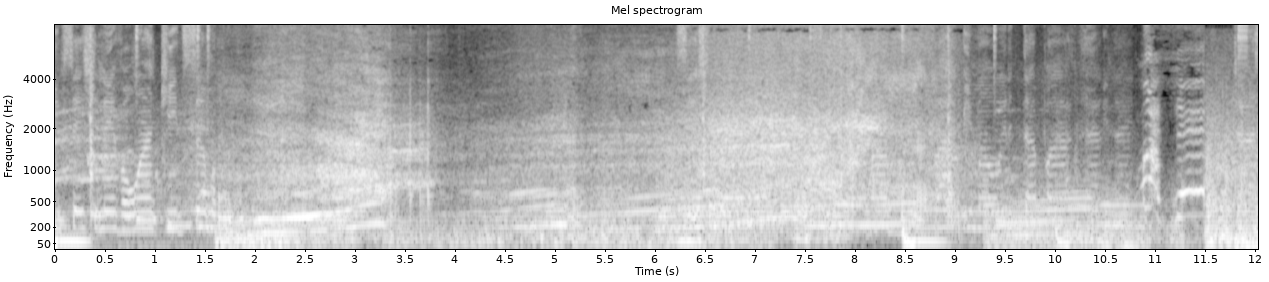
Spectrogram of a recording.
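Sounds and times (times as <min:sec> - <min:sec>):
tyres squealing: 0:00.0 - 0:01.6
car engine revving hard: 0:01.0 - 0:10.7.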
